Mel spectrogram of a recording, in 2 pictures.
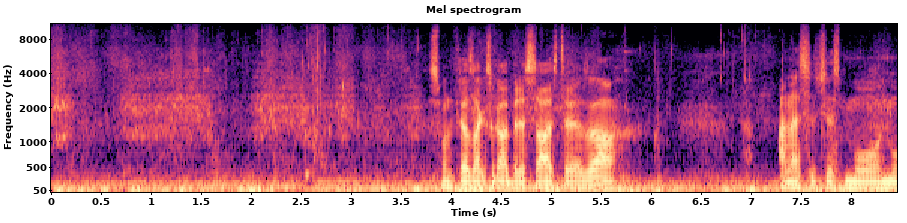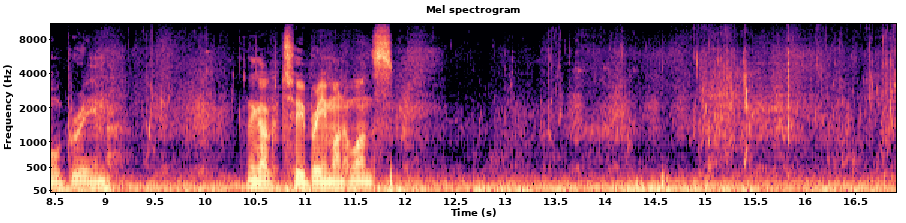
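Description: Water laps against the hull of a kayak.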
